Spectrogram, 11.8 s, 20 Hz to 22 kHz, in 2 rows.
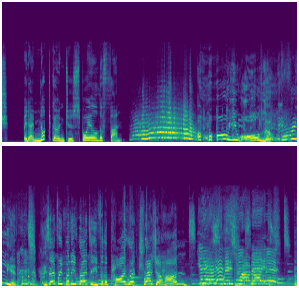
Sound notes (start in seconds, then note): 2.5 trumpeting; 3.2 Mummy Pig laughing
